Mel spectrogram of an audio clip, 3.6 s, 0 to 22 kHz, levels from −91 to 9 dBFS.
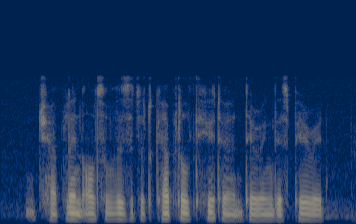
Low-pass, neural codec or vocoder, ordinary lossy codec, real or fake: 5.4 kHz; none; none; real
